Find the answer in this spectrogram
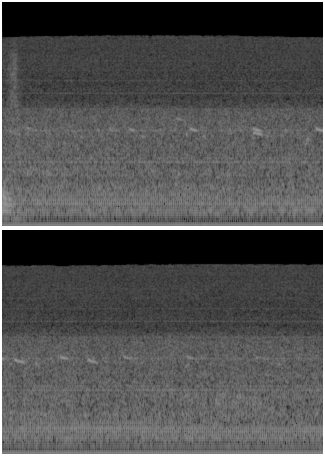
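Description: Game-drive vehicle's engine idling steadily, a low even hum. Faint short high chirps repeat over it.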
